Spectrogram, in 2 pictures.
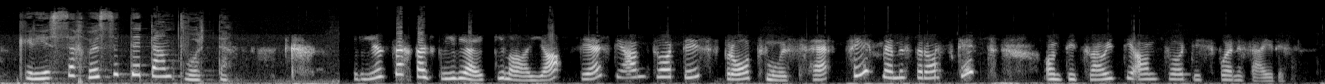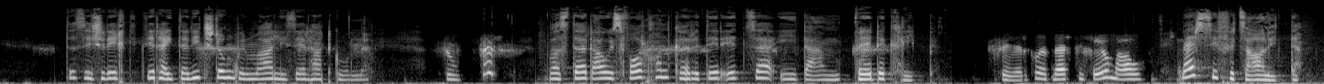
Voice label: Telefongewinnerin Anm. Werbeclip; Pferdehof Mungnau 4

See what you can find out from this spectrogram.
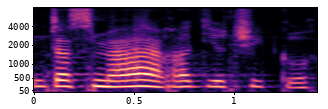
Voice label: arabisch

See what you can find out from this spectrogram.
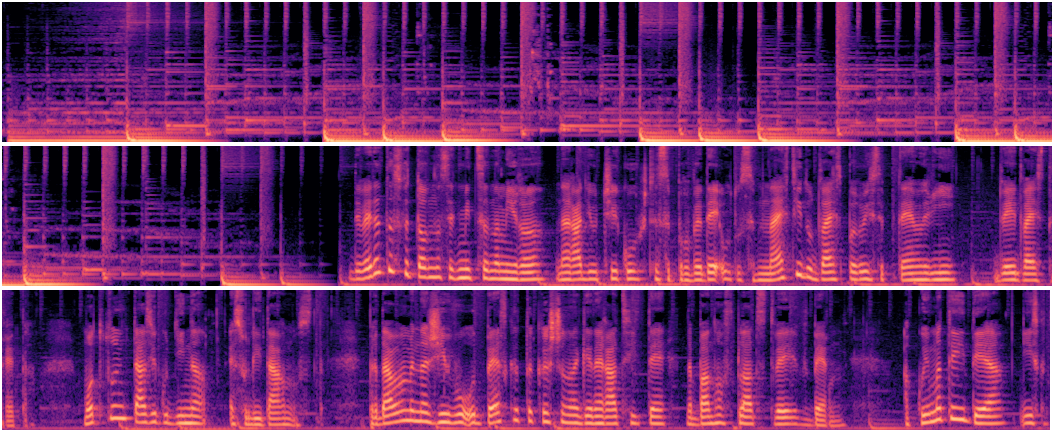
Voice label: Jingle Bulgarisch

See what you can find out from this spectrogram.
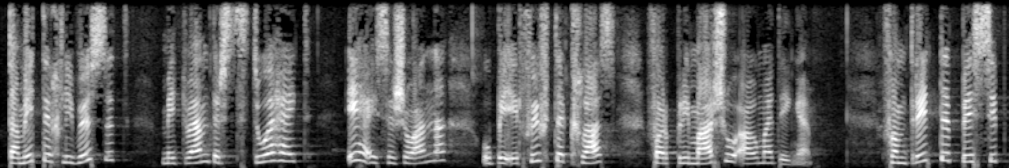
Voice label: Ankündigungsjingle

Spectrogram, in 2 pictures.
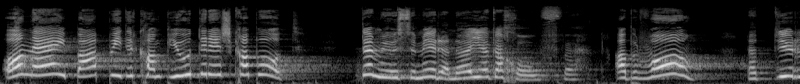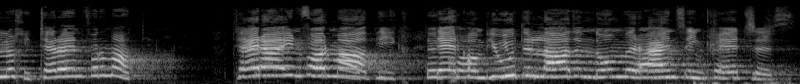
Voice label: Werbung Informatik; Terra Informatik Kerzers

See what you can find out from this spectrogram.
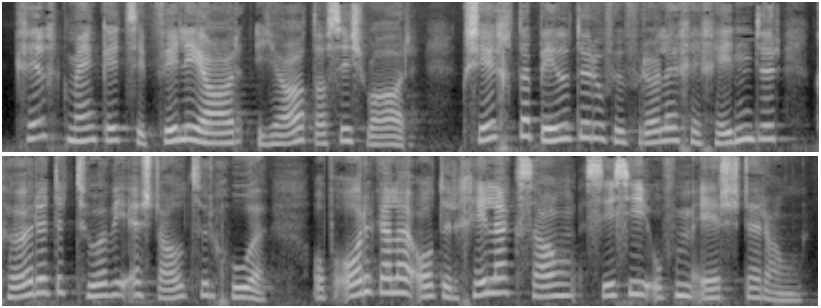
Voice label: Werbung Jingle; Kirchgemeinde Unterseen Jingle 1

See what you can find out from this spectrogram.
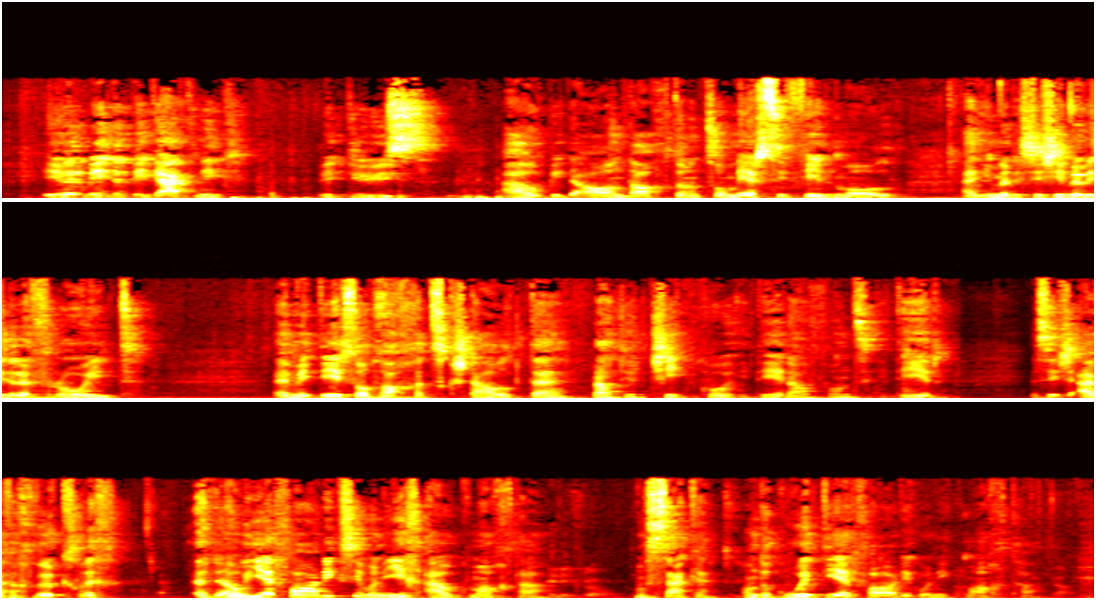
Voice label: ansprache frau heimleiterin

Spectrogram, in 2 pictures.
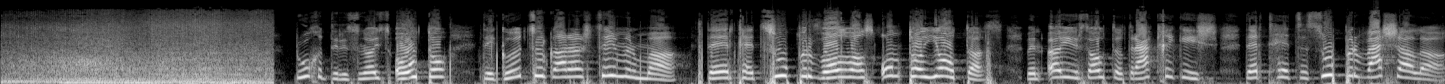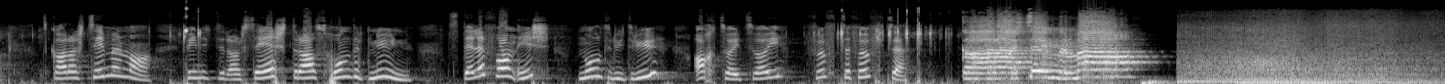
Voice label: Werbung; Garage Zimmermann, Unterseen

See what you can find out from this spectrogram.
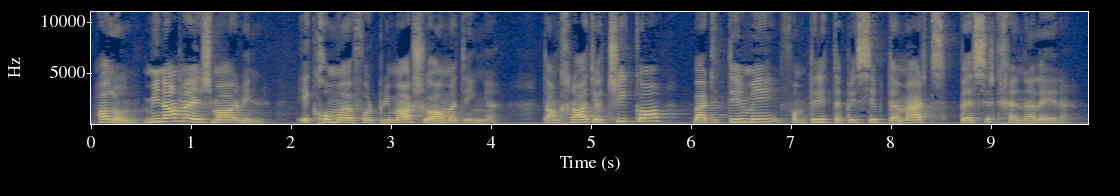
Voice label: Ankündigungsjingle

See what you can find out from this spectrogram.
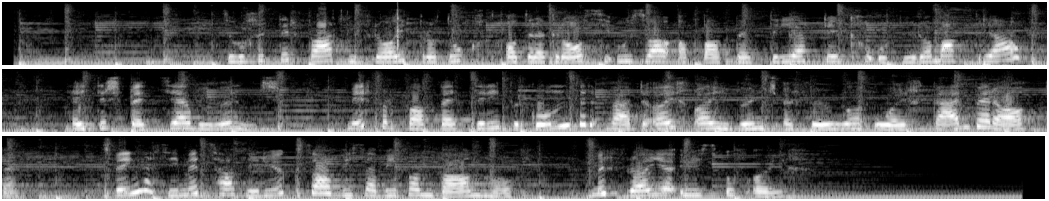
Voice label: Werbespot; Papeterie Burgunder

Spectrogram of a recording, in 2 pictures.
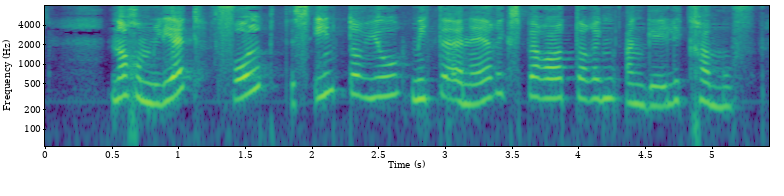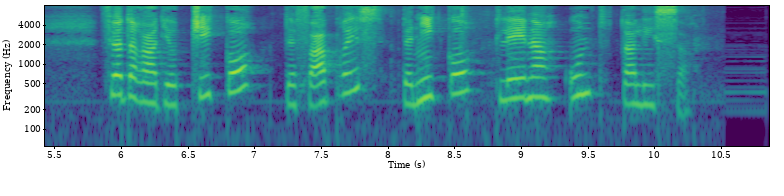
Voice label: Ansage Ernaehrungsberaterin; Sirnach

